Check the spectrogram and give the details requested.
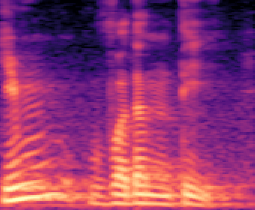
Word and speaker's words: किंवदंती: किंवदंती, किंवदंती, म मत प्रोनाउंसिएट करो, किंवदंती, ठीक है।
